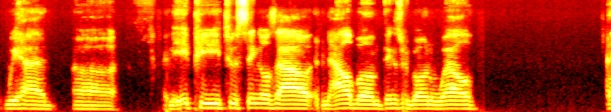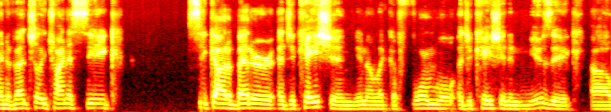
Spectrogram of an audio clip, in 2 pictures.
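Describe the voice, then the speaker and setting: A man's voice: medium pitch, no echo. A man in his thirties from Israel, a guest musician answering interview questions in a rambling casual way with many ums.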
